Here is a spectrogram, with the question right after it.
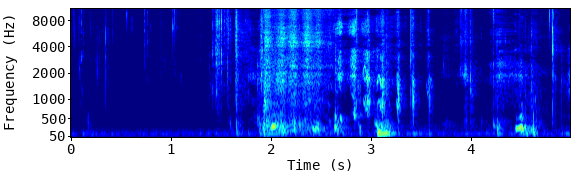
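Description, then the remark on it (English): Loud, crisp crunching of Jatz crackers being chewed, with irregular bursts of crackling bites after a quieter opening, continuing steadily with a low hum underneath. “There's crumbs everywhere. I'm getting confused now because it's still in my mouth.”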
